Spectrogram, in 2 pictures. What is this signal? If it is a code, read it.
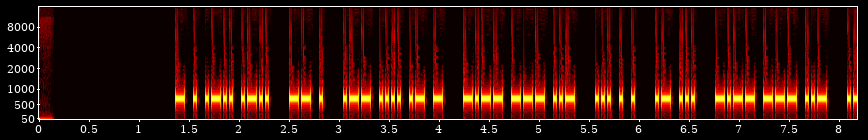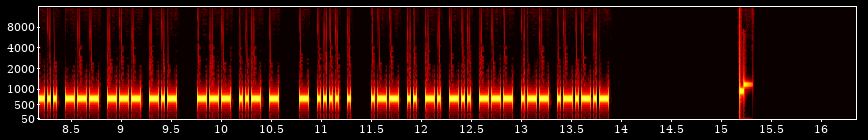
Morse code, heard as a keyed tone, about 40 wpm, 700 Hz. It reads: TELL ME WHAT YOU SEE AS YOU LOOK OUT THE WINDOW.
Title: Sentences from Top 1600 Words 40wpm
